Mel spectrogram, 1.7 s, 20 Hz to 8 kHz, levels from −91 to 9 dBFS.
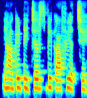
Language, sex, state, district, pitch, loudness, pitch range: Hindi, female, Maharashtra, Nagpur, 235 Hz, -15 LUFS, 225-245 Hz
